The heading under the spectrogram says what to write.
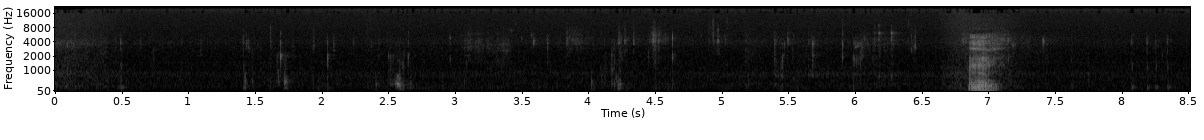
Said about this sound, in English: I really don't know why my throat is so dry all of a sudden, so I'm just going to get a sip off of my Dr. Pepper. One sec.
